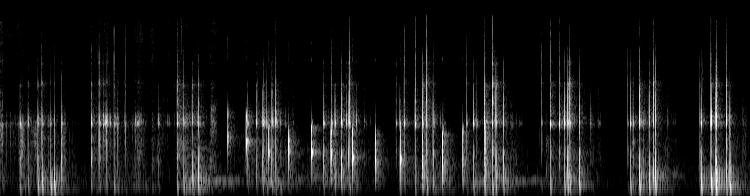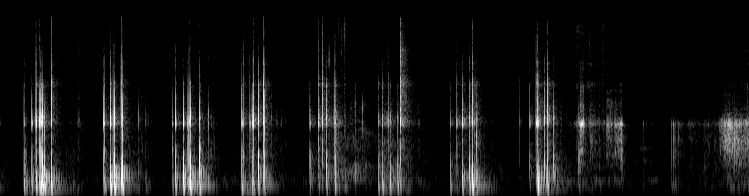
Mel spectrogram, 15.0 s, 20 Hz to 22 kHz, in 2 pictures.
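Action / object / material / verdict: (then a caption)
scrape / flour tortilla / flour dough / none. A round, flat, off-white flour tortilla with brown toasted spots, about hand-sized, thin and soft, is held close to the microphone and scratched and rubbed with long painted nails. It gives off a steady run of short, bright crinkling and crunching bursts with quick pauses between them, centred around 2 kHz with little low end.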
